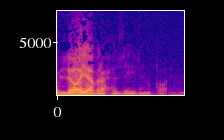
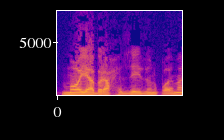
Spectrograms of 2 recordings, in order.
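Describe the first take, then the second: First: لا stressed, tune rising at the end; لا یبرح زیدون قائما, لا stressed; right form with لا. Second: ما stressed, sentence falling at the end; ما یبرح زیدون قائما, ما stressed and set apart; wrong form with ما. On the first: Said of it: "بگیم". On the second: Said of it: "نگیم". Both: Shown as a demonstration.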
